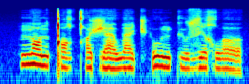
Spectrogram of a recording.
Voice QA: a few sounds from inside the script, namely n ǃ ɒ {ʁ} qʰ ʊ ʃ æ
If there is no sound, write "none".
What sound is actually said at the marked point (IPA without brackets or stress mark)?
ʁ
